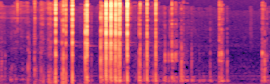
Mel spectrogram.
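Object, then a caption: Metal mesh microphone grille and plastic spoon. A clear plastic spoon scratches the black metal mesh grille of a handheld Zoom recorder while a long-nailed hand rests on the recorder's body. Close, quiet bursts of dry scratching and crackling rasp across the mesh in an irregular patter, bright and broadband with a faint low rumble underneath. The clip ends with a short pause before a final brief scrape.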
